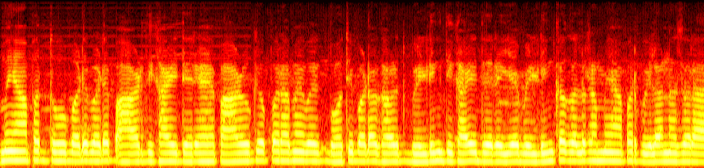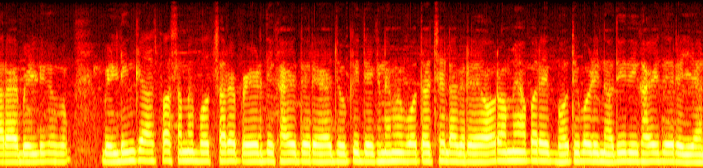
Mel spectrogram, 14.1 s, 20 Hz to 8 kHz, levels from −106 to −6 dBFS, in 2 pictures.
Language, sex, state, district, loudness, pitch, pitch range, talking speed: Hindi, male, Jharkhand, Jamtara, -17 LUFS, 150 Hz, 145-155 Hz, 270 wpm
